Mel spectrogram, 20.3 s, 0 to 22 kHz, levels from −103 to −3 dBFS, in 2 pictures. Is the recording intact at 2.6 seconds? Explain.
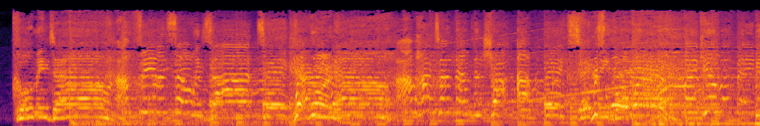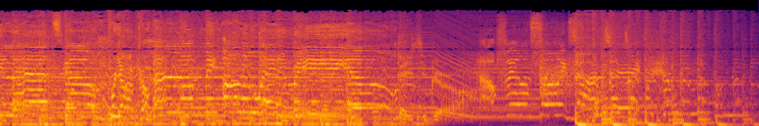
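Yes, the audio is intact at 2.6 seconds, with no dropout, click, distortion or other fault at that moment.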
